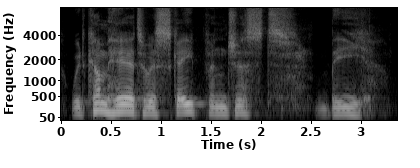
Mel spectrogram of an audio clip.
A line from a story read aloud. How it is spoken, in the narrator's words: Balthar said wistfully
